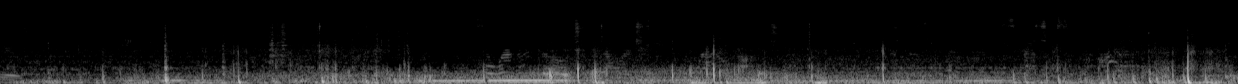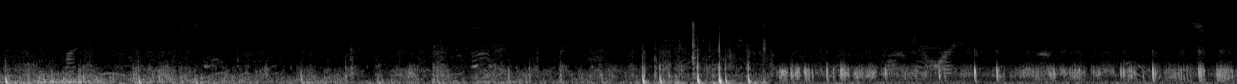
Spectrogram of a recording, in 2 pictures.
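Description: Car-cabin hum with a steady low drone, overlaid by frequent small knocks and rustles from a hand-held phone microphone being handled, and faint muffled voices.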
